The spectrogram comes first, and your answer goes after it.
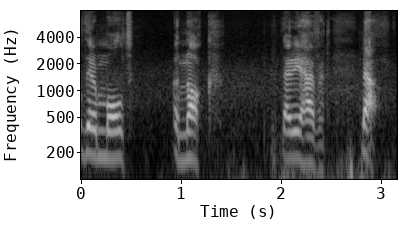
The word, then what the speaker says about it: AnCnoc: malt, because actually they present their malt as AnCnoc. That's how you pronounce this, AnCnoc.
